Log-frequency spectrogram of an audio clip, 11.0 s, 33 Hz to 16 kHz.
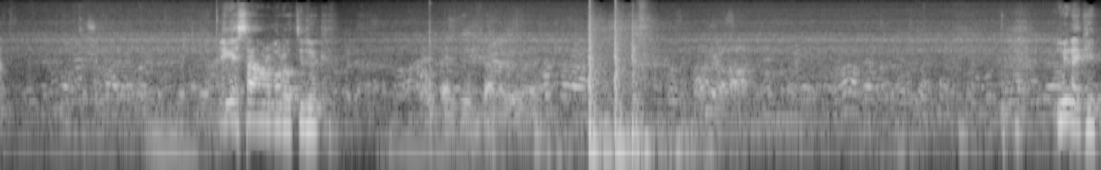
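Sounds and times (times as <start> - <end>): loud thumps: 5.9 - 7.1.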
